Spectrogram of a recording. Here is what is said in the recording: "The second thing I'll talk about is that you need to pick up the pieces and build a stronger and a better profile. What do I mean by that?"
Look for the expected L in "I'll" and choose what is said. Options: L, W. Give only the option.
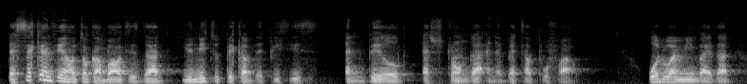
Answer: L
